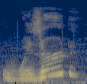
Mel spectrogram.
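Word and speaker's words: Wizzerd: I pronounce it weezard because of the extra Z, but some people will just say wizard, but I always did the weezard.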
